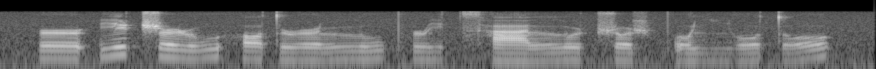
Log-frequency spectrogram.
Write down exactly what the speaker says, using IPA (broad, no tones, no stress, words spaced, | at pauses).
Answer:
ə˞ ʔiʈ͡ʂə˞ɭ uhɔ tɹə˞lːupʰɹi t͡sʰalːu ʈ͡ʂoʂpʼolʲʎoto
